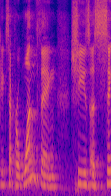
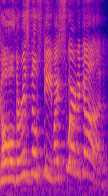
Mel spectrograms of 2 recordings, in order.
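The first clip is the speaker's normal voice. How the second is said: pleading; 8 semitones higher than usual. Retold or imitated. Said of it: "She'll be like".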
